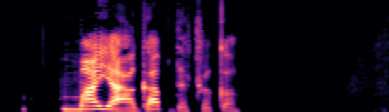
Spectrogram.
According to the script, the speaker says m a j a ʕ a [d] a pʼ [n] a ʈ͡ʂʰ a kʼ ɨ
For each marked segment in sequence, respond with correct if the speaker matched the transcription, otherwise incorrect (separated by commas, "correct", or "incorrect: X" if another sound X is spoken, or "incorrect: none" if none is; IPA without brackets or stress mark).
incorrect: ɡ, incorrect: d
